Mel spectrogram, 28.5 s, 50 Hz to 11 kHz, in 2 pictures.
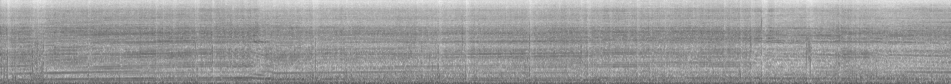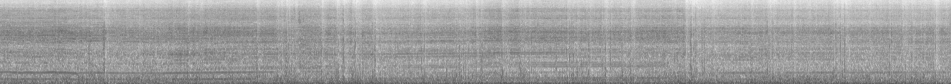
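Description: Honda XRE300's single-cylinder engine pulling hard at high speed under heavy wind rush on the microphone. The engine note climbs for the first few seconds, drops sharply in pitch about four seconds in at a gear change, then holds high and fairly steady.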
